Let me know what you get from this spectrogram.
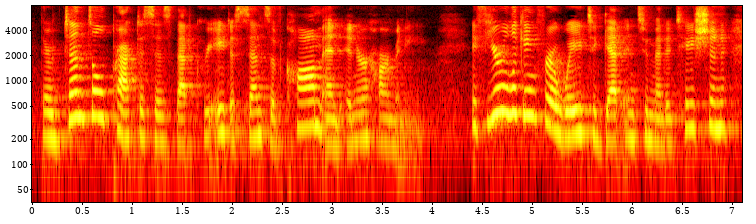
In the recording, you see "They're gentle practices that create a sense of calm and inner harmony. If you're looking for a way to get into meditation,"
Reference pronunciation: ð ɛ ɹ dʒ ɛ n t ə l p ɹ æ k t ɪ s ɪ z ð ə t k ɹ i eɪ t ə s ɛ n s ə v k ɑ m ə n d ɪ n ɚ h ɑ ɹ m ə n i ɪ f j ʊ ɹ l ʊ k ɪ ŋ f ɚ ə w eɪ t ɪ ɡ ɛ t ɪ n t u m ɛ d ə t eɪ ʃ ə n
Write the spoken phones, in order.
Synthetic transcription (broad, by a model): ð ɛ ɹ dʒ ɛ n t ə l p ɹ æ k t ɪ s ɪ z ð ə t k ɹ i eɪ t ə s ɛ n s ə v k ɑ m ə n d ɪ n ɚ h ɑ ɹ m ə n i ɪ f j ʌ ɹ l ʊ k ɪ ŋ f ɚ ə w eɪ t ɪ ɡ ɛ t ɪ n t u m ɛ d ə t eɪ ʃ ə n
